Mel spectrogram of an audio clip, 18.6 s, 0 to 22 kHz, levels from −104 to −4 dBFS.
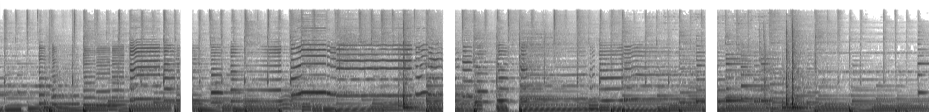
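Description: Gaps between chunks at 3.60, 8.85 and 14.10 s, each lasting 250 ms. The audio arrives as 5.0-second blocks, and a stretch of silence is inserted at every join instead of the next block following on directly. Nothing is cut from the sound itself; it simply stops dead and resumes a quarter-second later. Because the blocks are equal in length, the holes recur at a steady 5.25-second spacing, each with abrupt edges.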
